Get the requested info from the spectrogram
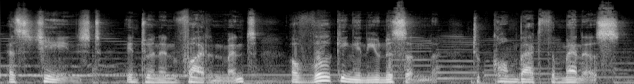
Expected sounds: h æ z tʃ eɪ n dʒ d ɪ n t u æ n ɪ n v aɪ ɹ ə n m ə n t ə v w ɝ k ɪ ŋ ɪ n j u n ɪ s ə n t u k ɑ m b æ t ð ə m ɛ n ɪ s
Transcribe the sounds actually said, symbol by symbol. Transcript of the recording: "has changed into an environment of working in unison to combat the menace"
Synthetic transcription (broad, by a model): h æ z tʃ eɪ n dʒ d ɪ n t u æ n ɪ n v aɪ ɹ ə n m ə n t ə v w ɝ k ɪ ŋ ɪ n j u n ɪ s ə n t u k ɑ m b æ t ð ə m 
